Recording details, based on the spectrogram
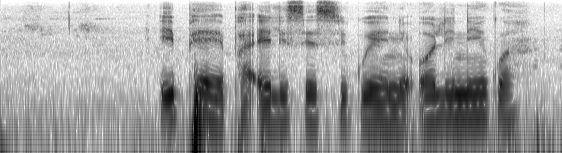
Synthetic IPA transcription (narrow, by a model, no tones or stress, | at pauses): ipʰɛpʰa̰ʔelisesik̬wenḭʔoliniːk̬wa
